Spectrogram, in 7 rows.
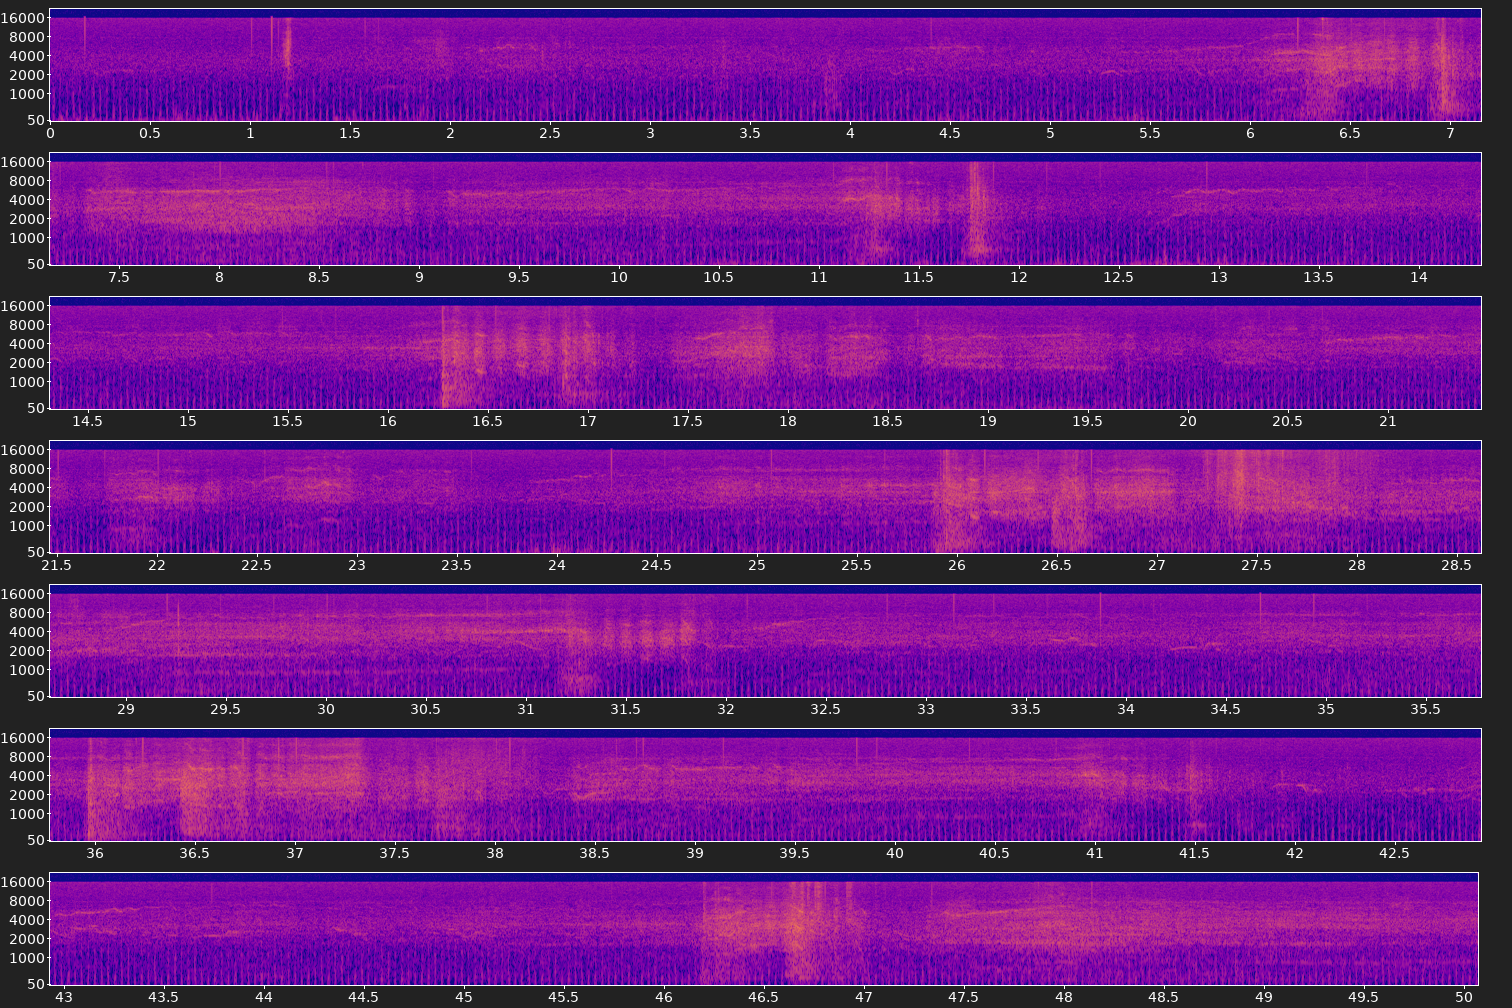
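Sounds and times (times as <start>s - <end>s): electric motor whine: 0.0s - 50.0s.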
